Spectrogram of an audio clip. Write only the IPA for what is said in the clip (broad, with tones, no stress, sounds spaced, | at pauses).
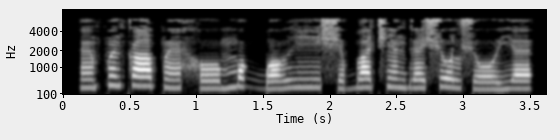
ɛ̃˨ p ɛ̃˦ k aː˦ p ɛ̃˨ h oː˨ m ɔ˦ ɡ͡b ɔ˨ ɣ iː˧ ʃ ə˨ b a˦ t͡ʃ ɛ̃˦ ɡ ɛ˧ ʃ o˦˨ l ʃ oː˨ j ɛ˧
